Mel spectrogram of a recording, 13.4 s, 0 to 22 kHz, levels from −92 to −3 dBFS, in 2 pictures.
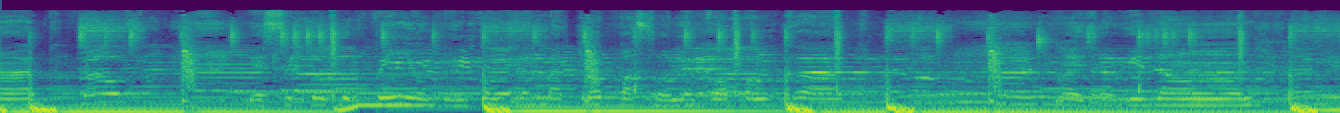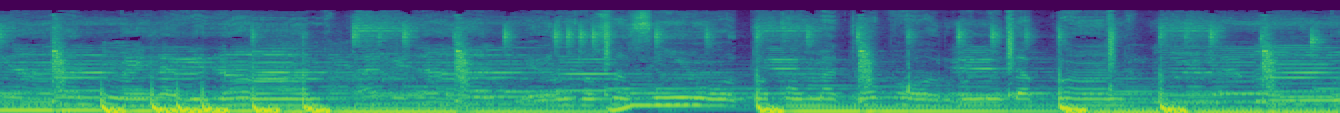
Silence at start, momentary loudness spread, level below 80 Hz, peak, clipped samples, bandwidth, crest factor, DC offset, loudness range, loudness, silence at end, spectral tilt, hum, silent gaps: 0 s; 5 LU; -22 dBFS; -6 dBFS; under 0.1%; 16 kHz; 12 dB; under 0.1%; 2 LU; -20 LUFS; 0 s; -4 dB/octave; none; none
